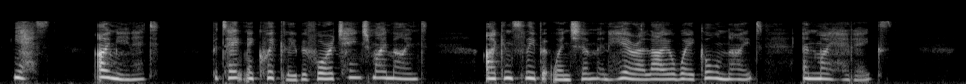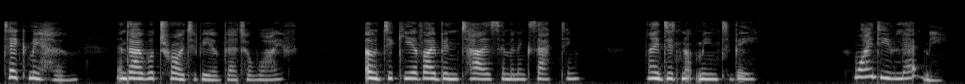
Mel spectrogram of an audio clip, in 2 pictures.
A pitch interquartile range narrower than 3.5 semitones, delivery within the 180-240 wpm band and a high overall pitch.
Yes: average, 2.9 semitones; average, 185 wpm; very high, 255 Hz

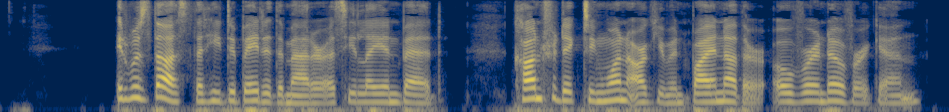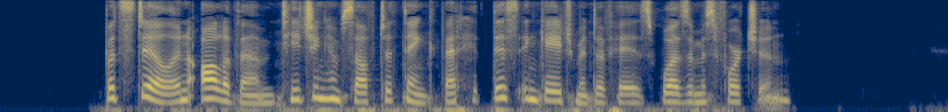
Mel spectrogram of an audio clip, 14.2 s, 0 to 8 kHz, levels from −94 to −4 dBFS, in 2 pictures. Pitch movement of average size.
Yes: average, 3.8 semitones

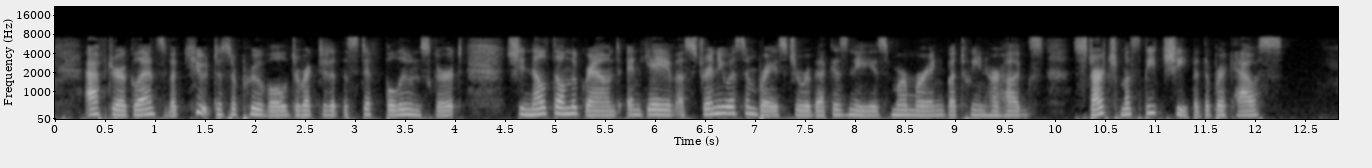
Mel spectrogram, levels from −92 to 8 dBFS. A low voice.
No: medium, 175 Hz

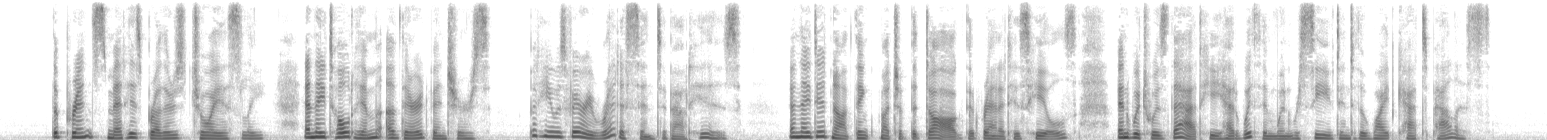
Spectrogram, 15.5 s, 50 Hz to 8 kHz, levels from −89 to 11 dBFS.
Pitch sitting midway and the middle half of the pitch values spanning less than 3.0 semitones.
No: medium, 175 Hz; wide, 5.5 semitones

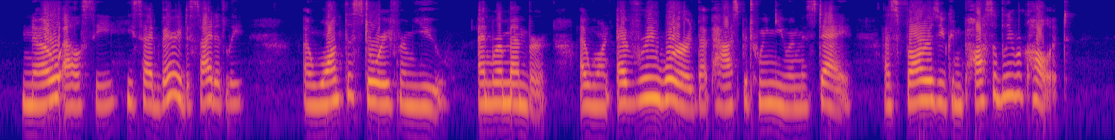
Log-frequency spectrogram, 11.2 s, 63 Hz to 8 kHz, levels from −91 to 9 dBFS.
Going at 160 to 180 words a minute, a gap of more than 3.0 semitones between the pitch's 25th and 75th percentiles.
No: average, 175 wpm; narrow, 2.4 semitones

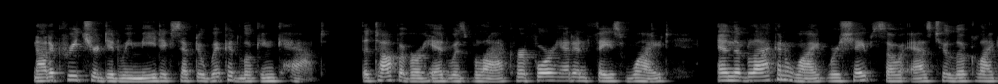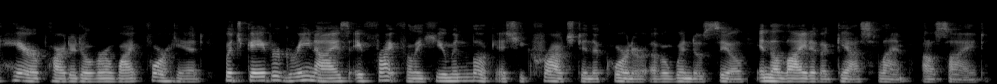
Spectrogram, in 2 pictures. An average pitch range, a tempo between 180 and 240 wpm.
Yes: average, 3.2 semitones; fast, 205 wpm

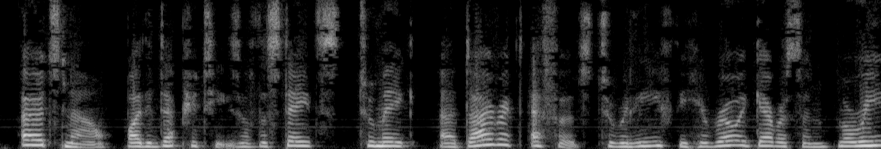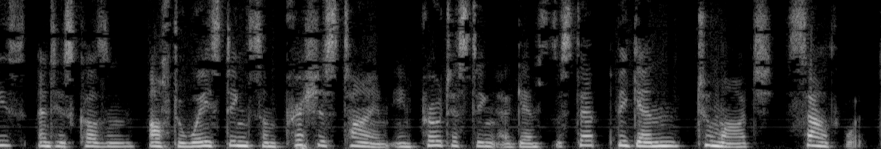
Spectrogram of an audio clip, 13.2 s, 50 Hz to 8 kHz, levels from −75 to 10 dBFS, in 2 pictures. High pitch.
Yes: high, 215 Hz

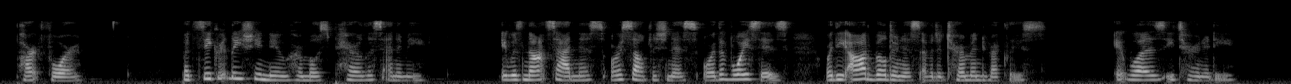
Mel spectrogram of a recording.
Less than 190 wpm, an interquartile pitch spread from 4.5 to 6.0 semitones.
No: slow, 135 wpm; narrow, 2.5 semitones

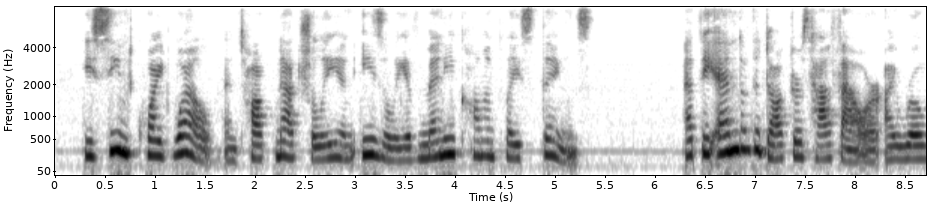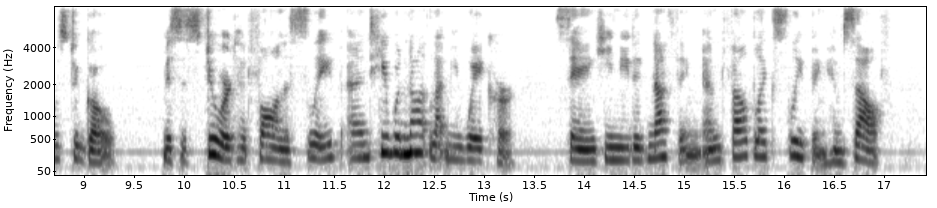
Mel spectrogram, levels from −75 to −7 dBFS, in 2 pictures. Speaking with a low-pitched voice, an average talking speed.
No: high, 210 Hz; average, 160 wpm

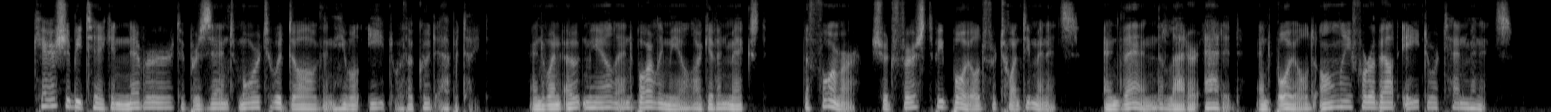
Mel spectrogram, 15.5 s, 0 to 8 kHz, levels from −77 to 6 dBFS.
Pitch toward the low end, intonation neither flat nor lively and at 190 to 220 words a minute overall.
Yes: low, 120 Hz; average, 4.3 semitones; average, 195 wpm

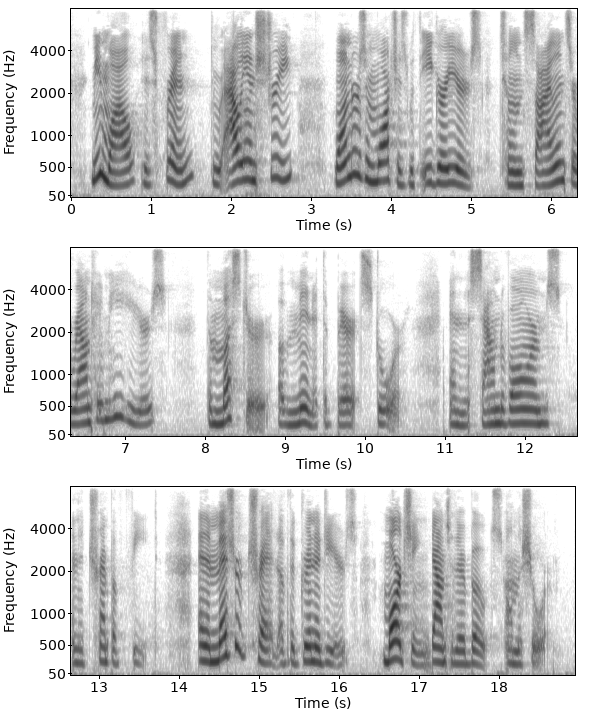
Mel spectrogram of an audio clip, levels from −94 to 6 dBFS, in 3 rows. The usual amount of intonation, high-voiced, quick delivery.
No: average, 4.5 semitones; high, 230 Hz; average, 170 wpm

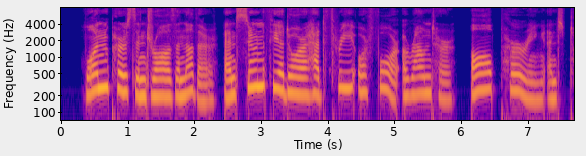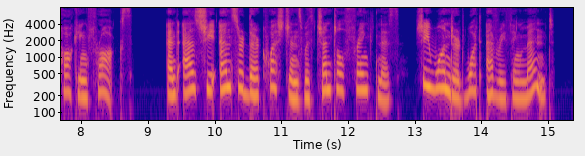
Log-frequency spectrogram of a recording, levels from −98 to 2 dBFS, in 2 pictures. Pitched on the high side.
Yes: high, 225 Hz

